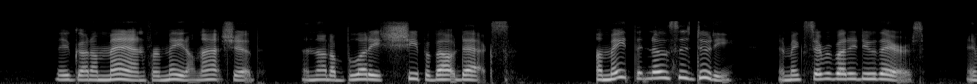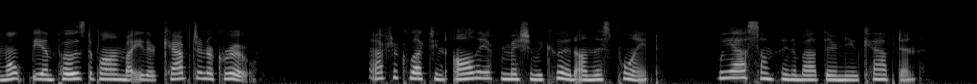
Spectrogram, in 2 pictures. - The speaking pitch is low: No, high, 230 Hz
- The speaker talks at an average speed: Yes, average, 170 wpm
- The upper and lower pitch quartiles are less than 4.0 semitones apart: Yes, average, 3.4 semitones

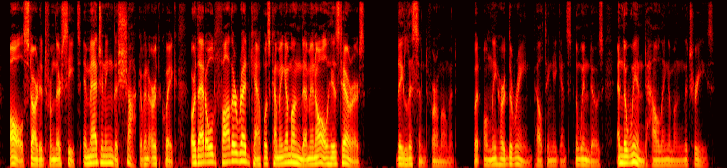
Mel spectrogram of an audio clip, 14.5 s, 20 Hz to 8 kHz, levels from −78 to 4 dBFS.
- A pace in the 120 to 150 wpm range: No, average, 195 wpm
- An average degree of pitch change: No, wide, 5.9 semitones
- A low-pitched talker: Yes, very low, 95 Hz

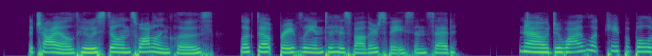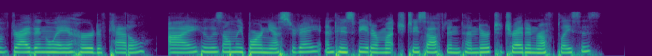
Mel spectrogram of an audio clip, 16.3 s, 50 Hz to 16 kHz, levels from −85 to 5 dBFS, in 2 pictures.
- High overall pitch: Yes, high, 240 Hz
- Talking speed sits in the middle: Yes, average, 180 wpm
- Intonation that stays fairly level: Yes, narrow, 2.0 semitones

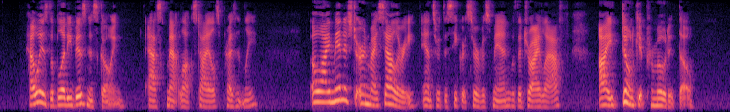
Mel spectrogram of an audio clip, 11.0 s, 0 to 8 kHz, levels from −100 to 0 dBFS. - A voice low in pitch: No, medium, 180 Hz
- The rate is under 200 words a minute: Yes, average, 170 wpm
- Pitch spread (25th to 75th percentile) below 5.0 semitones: No, average, 5.3 semitones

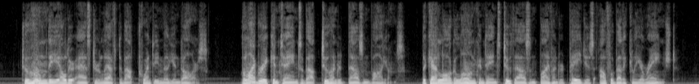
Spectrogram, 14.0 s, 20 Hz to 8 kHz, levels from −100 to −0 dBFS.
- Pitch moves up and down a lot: No, average, 3.7 semitones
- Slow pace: Yes, slow, 115 wpm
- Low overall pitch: Yes, low, 130 Hz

